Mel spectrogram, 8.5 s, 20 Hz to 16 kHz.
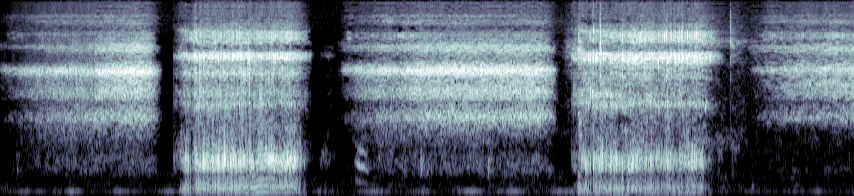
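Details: Sleeping woman: loud, rough snores on each breath in, about 15 a minute, separated by quieter breaths out; snoring.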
